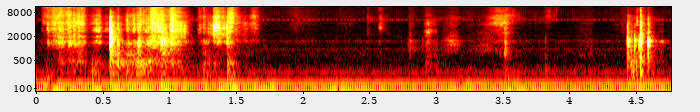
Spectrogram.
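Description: Handling noise of a hand adjusting a wristwatch on a strap, skin and strap rubbing and scuffing, mostly in the first second and a half, with a brief scuff near the end.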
